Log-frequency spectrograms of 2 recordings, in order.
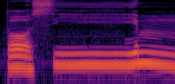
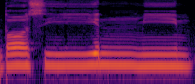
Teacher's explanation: Jadi hati-hati nggak dibaca nunnya, ya. Nggak dibaca nunnya, langsung idgham ke mim. Tosim, bukan tosin mim.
